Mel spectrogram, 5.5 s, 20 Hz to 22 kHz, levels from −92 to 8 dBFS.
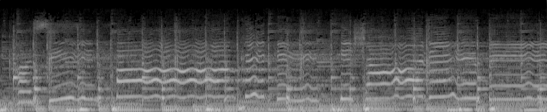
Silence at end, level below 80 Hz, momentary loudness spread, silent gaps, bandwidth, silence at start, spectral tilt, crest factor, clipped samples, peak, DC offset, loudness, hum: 0 s; -36 dBFS; 4 LU; none; 12 kHz; 0 s; -6 dB/octave; 12 dB; under 0.1%; -10 dBFS; under 0.1%; -23 LUFS; none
